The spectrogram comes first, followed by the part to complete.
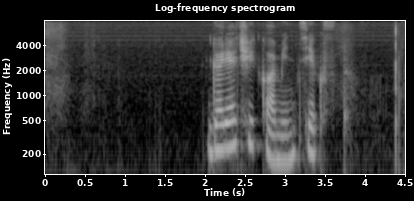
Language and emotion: Russian, neutral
